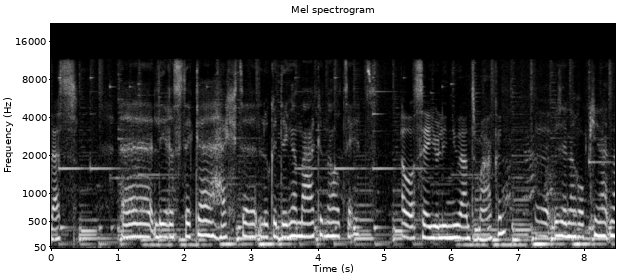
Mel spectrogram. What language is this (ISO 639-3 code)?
nld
